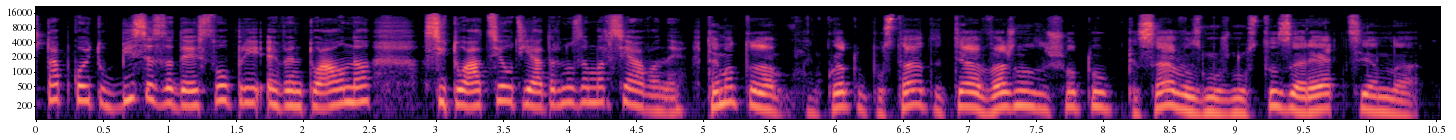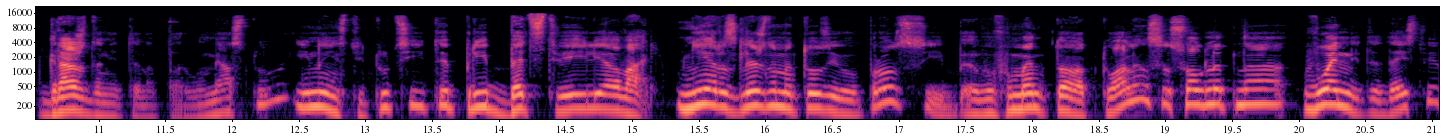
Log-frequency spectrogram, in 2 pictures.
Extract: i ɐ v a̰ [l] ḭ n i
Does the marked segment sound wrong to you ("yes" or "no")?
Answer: yes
